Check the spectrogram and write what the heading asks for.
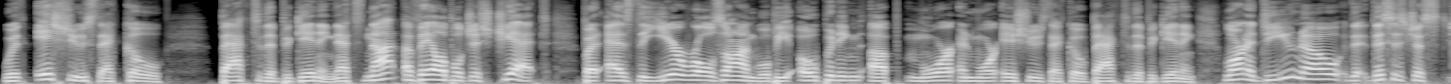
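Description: An American radio host presents the news and interviews a guest at a close studio microphone. His voice sits a little high, with a clean tone on a dry recording.

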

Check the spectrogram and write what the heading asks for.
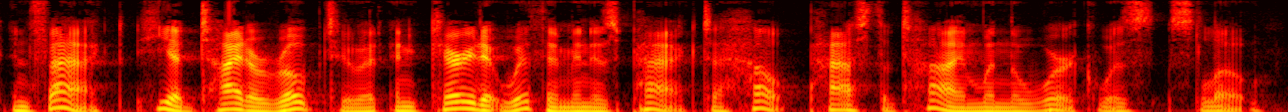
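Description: A man hosting and gently reading a scripted story aloud at a measured pace. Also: mid-range voice, animated, gravelly, no room sound, studio quality. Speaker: storyteller and podcast host.

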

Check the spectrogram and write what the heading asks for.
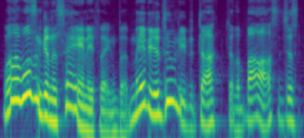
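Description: A man's voice: fairly high pitch, wildly swooping pitch, moderate pace, pitched above the performer's own voice. A man voicing a fussy, nervous illusory assistant in a tabletop role-play game. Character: fussy illusory assistant guarding his boss.

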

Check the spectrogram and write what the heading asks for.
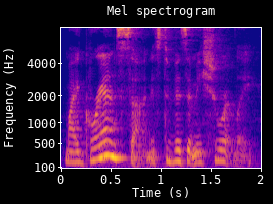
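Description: A woman voicing a gentle, cunning old grandmother in a storybook reading, speaking in a knowing, kindly way. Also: lowish voice, big pitch swings, fairly quick, soft background music.

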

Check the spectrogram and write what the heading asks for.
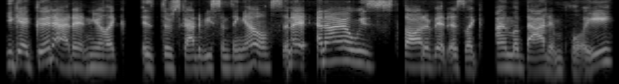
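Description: A fairly low, fairly bright voice speaks fairly quickly: a Romanian woman in her thirties, dental hygienist and practice owner, bantering playfully on a podcast with lots of slang and "like." She records in her office upstairs at the practice, studio-quality and echo-free.

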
